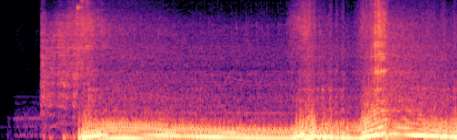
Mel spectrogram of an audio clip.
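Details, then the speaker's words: Dodge Neon exhaust: deep boomy note rising and falling through throttle blips with a low drone under each rev; it sounds worse with the muffler fitted than without. "ay actually sounds worse with the muffler on damn it damn it that sucks but oh well I guess we're rocking no Muffler"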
